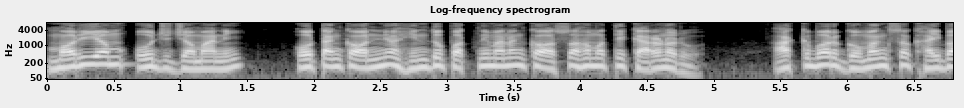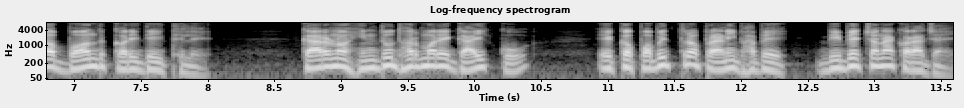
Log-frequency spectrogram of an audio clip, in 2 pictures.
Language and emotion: Odia, neutral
